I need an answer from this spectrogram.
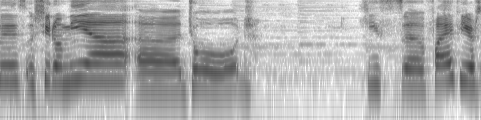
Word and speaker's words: Ushiromiya: asking the first part is my family name ushiromiya okay thank you that's a very plausible japanese pronunciation so far the problem is my given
